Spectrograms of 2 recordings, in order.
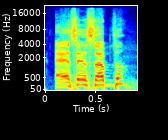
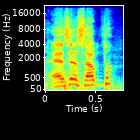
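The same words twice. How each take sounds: The two takes are said the same way.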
